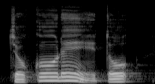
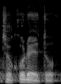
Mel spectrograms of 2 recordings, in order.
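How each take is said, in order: First: The word is said slowly and carefully. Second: The word is said quickly. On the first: "ゆっくりしっかり発音しようと練習すると" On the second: "これを早く言うと"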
